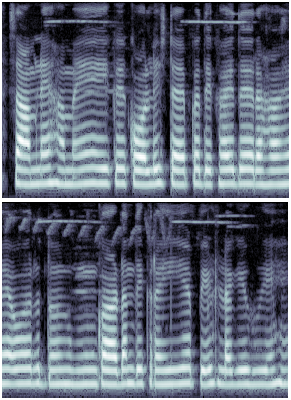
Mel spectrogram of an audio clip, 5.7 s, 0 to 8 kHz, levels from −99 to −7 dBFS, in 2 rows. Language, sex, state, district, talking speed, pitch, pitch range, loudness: Hindi, female, Rajasthan, Churu, 200 wpm, 220 Hz, 215-225 Hz, -17 LUFS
